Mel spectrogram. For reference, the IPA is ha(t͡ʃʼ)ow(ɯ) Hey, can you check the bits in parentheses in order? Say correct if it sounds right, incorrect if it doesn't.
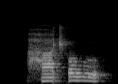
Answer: correct, incorrect: u

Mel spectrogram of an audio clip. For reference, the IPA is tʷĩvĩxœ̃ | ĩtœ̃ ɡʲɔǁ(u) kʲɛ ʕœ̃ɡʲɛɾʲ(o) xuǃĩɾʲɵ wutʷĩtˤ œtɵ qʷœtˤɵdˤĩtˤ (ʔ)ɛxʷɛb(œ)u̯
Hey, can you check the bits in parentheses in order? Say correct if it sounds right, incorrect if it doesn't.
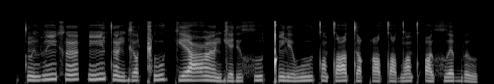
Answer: correct, incorrect: u, correct, incorrect: ɵ

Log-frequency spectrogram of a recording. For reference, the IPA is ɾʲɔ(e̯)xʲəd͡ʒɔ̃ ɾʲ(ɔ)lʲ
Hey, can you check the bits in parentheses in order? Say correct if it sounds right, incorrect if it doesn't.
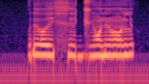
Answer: correct, incorrect: ɔ̃

